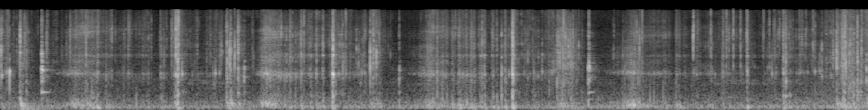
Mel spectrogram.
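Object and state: Bar of soap being carved.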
